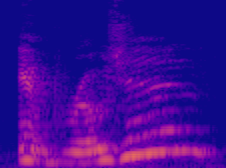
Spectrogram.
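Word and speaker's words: Ambroxan: The base notes are Indonesian patchouli leaf, patchouli, white musk, vanilla, ambrosian. It's spelled with an X, and that's why I think it's pronounced like a Z.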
